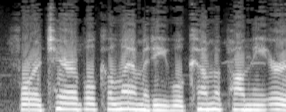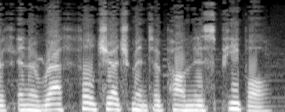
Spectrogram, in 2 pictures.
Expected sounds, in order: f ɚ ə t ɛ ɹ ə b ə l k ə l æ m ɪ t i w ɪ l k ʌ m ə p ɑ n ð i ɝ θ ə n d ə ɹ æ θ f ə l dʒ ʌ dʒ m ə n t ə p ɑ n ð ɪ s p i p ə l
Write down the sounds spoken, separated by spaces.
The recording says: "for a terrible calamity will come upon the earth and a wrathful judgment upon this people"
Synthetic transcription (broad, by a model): f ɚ ə t ɛ ɹ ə b l k ə l æ m ɪ t i w ɪ l k ʌ m ə p ɑ n ð i ɝ θ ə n ə ɹ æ θ f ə l dʒ ʌ dʒ m ə n t ə p ɑ n ð ɪ s p i p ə l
